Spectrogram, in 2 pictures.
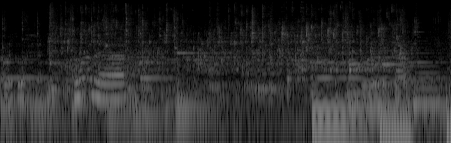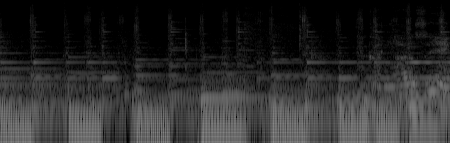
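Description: Freshly squeezed lemon juice, about half a cup, is poured for a homemade ginger tonic, a light liquid trickle over the first few seconds that is partly masked by background music with deep bass notes.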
